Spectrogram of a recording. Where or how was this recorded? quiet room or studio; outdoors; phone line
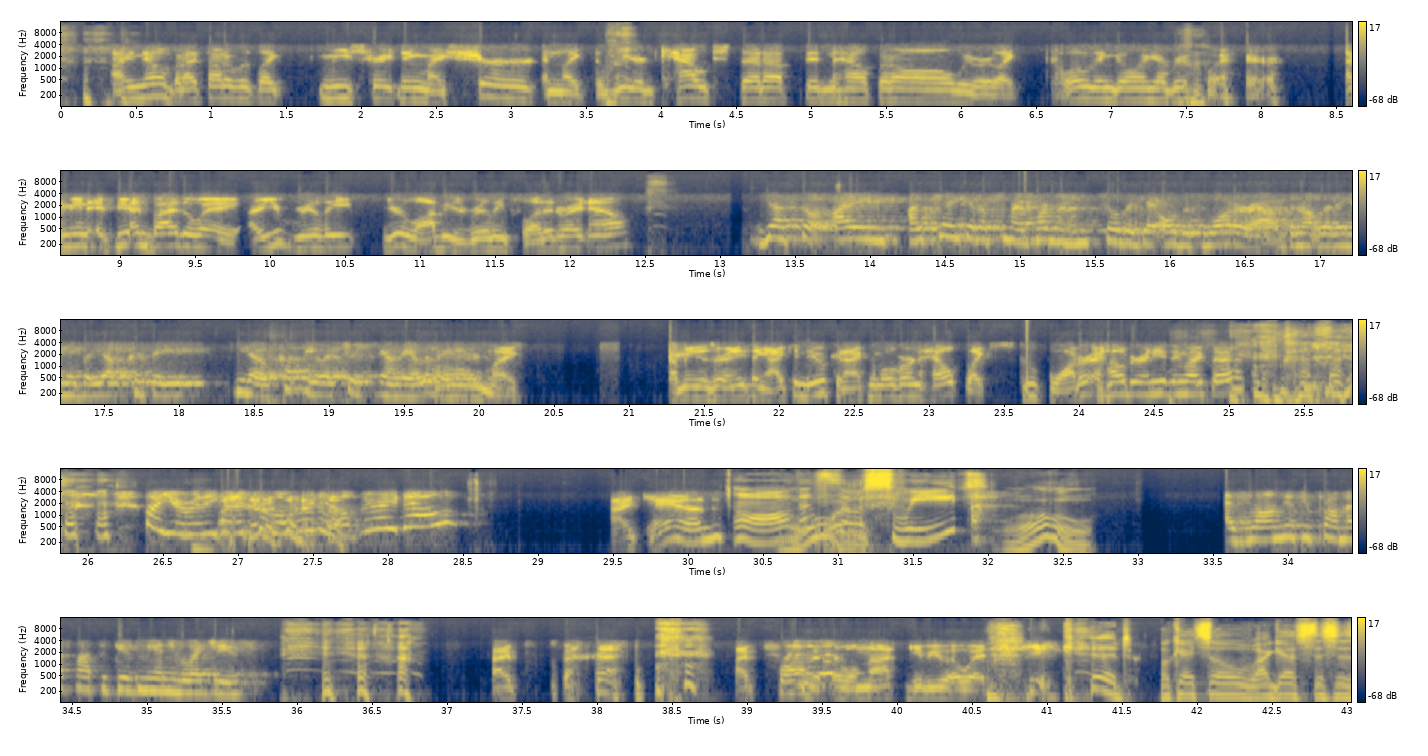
phone line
